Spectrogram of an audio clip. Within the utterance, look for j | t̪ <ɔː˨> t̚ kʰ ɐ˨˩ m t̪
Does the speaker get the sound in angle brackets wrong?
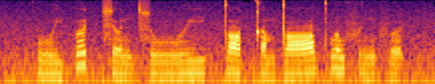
no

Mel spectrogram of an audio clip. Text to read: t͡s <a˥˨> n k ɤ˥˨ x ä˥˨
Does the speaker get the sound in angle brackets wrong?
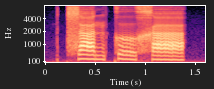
no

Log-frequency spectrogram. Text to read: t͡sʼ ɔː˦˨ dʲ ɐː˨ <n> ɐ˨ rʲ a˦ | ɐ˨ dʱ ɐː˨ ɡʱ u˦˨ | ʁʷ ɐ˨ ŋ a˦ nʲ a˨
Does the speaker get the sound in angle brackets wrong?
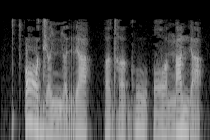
yes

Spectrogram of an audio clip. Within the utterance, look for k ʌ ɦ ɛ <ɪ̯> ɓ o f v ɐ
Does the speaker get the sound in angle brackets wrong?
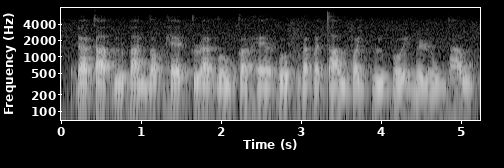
yes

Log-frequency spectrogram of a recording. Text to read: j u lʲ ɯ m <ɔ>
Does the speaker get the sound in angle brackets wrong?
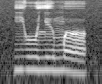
yes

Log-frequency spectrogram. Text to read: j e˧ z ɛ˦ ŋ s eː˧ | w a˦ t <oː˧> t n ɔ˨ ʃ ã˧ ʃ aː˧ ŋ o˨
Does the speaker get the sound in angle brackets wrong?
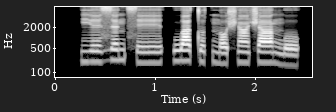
yes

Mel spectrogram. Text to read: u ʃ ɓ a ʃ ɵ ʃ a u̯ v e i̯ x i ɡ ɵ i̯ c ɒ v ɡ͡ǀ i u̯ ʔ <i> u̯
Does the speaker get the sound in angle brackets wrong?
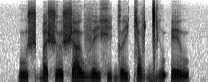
yes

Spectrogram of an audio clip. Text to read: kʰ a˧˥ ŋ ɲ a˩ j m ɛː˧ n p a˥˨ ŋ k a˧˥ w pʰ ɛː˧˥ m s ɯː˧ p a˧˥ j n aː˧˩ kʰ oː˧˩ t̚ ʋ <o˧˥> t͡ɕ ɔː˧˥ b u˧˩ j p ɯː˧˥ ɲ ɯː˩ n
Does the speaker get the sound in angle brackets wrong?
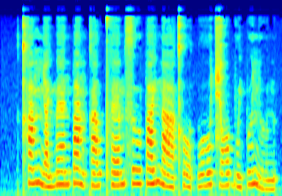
yes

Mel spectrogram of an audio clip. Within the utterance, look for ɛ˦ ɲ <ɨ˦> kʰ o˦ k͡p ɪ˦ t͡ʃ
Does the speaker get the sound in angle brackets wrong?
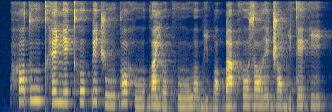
yes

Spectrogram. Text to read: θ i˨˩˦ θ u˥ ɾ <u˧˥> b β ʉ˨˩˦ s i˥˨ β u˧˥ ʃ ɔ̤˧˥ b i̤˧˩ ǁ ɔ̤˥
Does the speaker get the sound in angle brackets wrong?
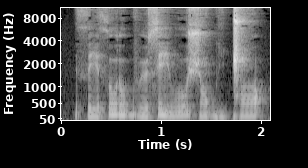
no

